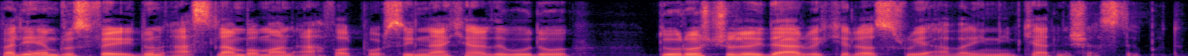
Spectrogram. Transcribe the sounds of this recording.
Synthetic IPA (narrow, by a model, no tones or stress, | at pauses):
væliːe̞mɾuːz̥fe̞ɾejd̪uːnʔæslænbɒːmænʔæ̰hvɒːlpʰo̞ɾsiːd̪næcʰæɾd̪e̞buːd̪o | d̪̥oɾos̬t̪̚d͡ʒo̞loːjed̪æɾbe̞cʰe̞lɒːsɾuːjeævːælinːiːmcʰæt̪ne̞ʃæst̪ʰe̞buːd̪̥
